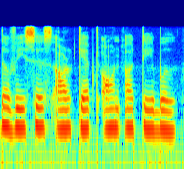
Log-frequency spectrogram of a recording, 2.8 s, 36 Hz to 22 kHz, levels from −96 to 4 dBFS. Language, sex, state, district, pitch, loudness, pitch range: English, female, Assam, Kamrup Metropolitan, 175 Hz, -15 LUFS, 170-175 Hz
